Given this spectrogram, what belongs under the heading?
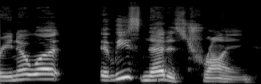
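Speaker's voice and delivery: ordinary delivery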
